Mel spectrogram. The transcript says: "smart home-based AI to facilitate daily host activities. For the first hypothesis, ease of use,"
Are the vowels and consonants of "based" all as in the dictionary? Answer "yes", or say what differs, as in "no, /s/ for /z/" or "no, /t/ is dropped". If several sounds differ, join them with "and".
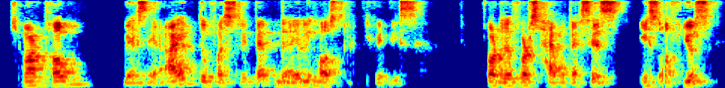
no, /t/ is dropped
